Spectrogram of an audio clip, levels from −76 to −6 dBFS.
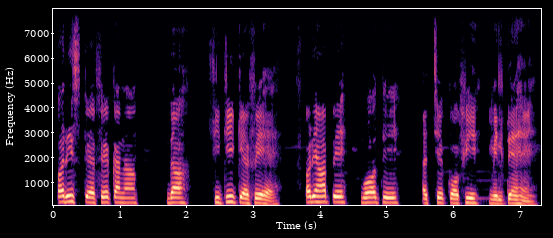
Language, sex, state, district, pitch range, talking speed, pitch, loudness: Hindi, male, Bihar, Lakhisarai, 170-210 Hz, 155 wpm, 195 Hz, -15 LUFS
